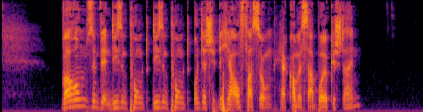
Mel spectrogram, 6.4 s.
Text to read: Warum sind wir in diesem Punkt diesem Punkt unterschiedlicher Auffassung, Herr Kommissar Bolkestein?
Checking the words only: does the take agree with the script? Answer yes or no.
yes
